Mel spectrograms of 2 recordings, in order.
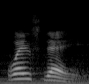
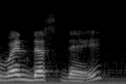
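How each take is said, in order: First: The D in the middle is silent. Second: The D in the middle is pronounced. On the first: The speaker calls it right. "When you say it, don't pronounce the D" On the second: The speaker calls it wrong. "don't say Wednesday"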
